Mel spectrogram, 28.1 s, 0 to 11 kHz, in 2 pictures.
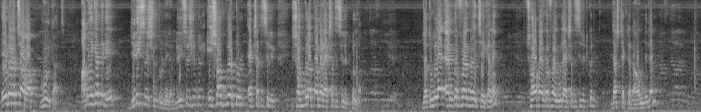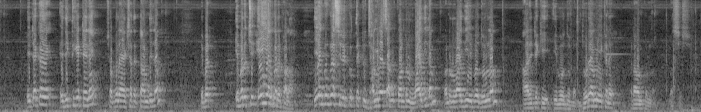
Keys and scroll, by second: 22.2 ctrl+y, 27.8 ctrl+y.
